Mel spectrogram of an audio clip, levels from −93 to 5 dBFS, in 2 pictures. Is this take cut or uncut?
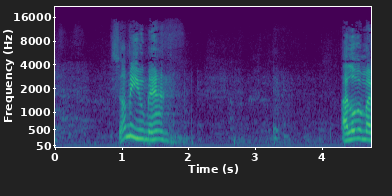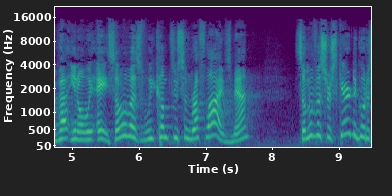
uncut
